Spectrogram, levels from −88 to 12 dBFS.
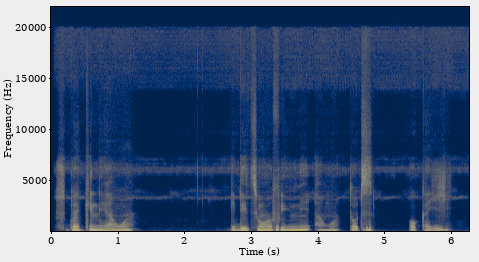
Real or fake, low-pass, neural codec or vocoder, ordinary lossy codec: fake; none; autoencoder, 48 kHz, 128 numbers a frame, DAC-VAE, trained on Japanese speech; none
